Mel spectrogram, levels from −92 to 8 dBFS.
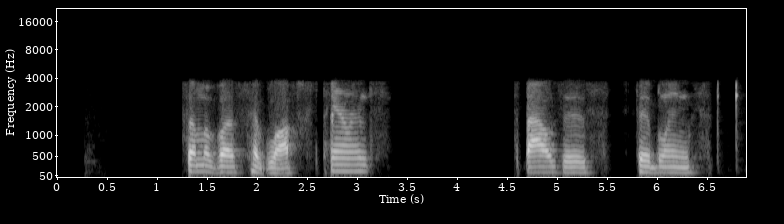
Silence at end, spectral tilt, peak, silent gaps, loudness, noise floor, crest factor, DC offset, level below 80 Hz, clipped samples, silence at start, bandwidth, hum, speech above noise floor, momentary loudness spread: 0.1 s; -5 dB/octave; -2 dBFS; 3.38-4.12 s; -22 LUFS; -55 dBFS; 22 dB; under 0.1%; -62 dBFS; under 0.1%; 1.3 s; 3.9 kHz; none; 34 dB; 13 LU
